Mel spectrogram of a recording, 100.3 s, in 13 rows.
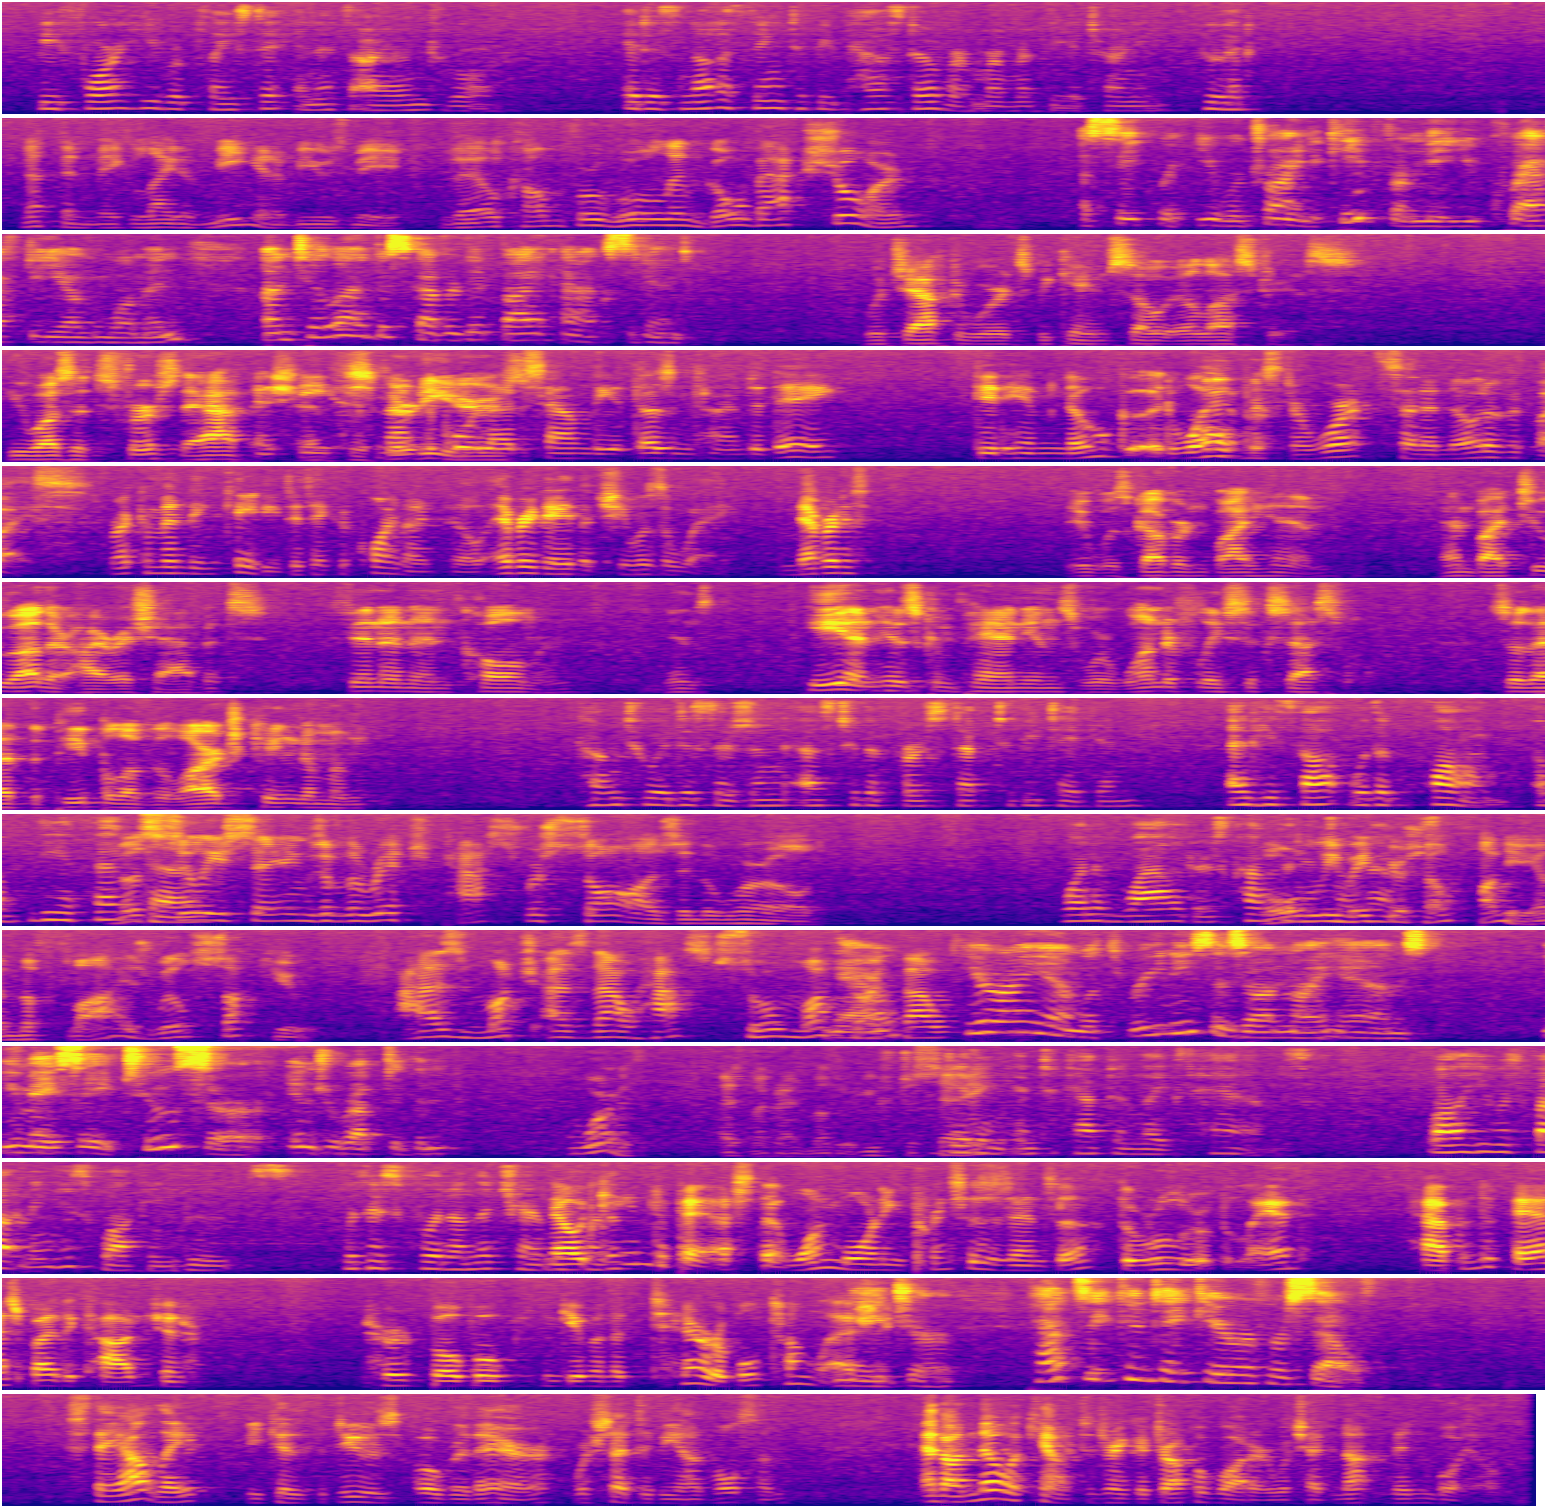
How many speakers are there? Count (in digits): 6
